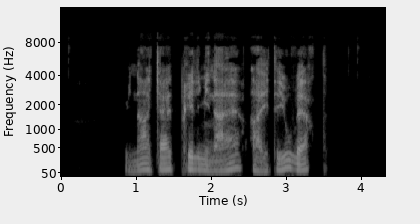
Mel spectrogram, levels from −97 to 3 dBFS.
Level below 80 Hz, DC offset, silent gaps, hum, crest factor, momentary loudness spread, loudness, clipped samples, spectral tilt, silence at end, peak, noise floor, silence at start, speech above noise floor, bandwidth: -64 dBFS; under 0.1%; 3.41-3.50 s; none; 34 dB; 6 LU; -42 LUFS; under 0.1%; -2.5 dB/octave; 0.8 s; -12 dBFS; under -90 dBFS; 0.85 s; over 46 dB; 10 kHz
